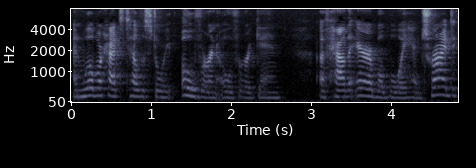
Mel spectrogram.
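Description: This clip has someone reading aloud in a natural voice, with ordinary pitch variation.

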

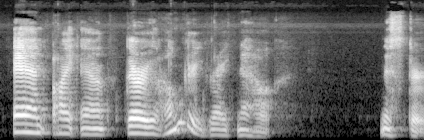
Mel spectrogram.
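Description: This is a cartoonish character voice. It sounds female. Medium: puppet show. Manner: exasperated, then politely playful.

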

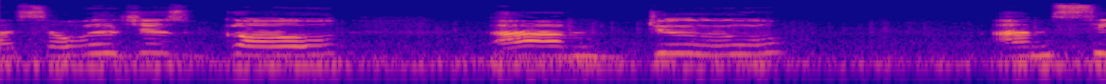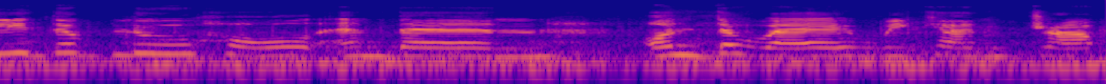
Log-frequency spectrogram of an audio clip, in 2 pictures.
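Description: Over noticeable background noise, a woman talks at a very slow pace in a dry sound with no echo. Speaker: travel vlogger. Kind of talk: casual vlog chat. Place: car. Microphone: phone near.

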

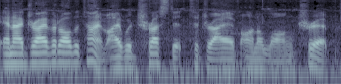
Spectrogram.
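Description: A man speaks at a moderate pace with vocal fry, the sound dry with no echo and light background noise behind him. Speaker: car channel host. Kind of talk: casual vlog chat. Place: street.

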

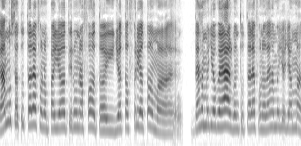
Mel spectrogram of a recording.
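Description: In a quiet background, a woman with a high voice talks at a very fast pace with ordinary pitch variation. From New York, US (Dominican family). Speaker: urban music singer and songwriter; guest. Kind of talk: interview. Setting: studio. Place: studio. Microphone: studio mic.

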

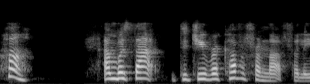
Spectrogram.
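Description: With an unremarkable speaking voice, a woman talks at a fairly quick pace using lively intonation. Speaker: podcast host. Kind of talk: interview. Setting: video call.

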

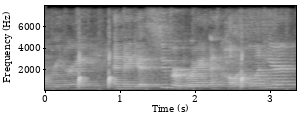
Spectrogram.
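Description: A woman's voice shows ordinary pitch variation. Loud background noise and audible room echo fill the recording. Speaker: vlogger. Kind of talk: casual vlog chat. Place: empty room.

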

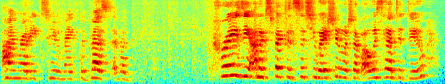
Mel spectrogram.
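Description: A woman with a high voice speaks at a moderate pace with ordinary pitch variation, and the room gives a strong echo.

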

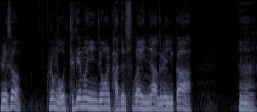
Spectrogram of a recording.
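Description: A man speaks with a dark, mellow tone and lively intonation against a quiet background. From South Korea, Siheung (Gyeonggi); Gyeonggi, South Korea. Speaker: volunteer leader and health shop owner; guest. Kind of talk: interview. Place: studio. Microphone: lapel.

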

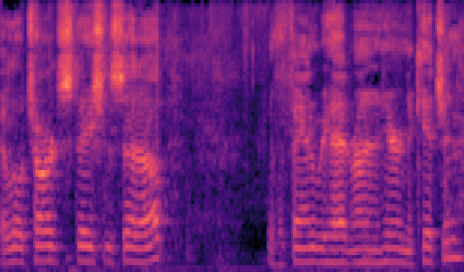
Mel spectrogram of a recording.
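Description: A man's moderate-paced speech against light background noise. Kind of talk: casual vlog chat. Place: home room. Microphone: phone near.

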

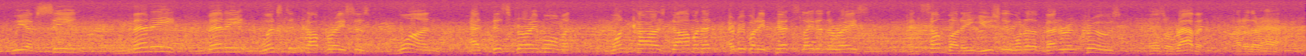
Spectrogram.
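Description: Someone talks at a fairly quick pace. Loud background noise runs underneath. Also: man, ordinary pitch variation. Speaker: race commentator. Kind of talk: commentary.

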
